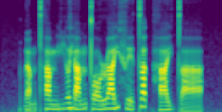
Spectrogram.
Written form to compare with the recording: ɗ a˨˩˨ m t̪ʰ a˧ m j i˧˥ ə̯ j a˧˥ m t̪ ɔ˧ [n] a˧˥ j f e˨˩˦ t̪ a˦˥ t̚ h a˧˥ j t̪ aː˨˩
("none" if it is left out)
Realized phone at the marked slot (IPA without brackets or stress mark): ɹ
